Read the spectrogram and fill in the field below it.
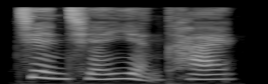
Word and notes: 见钱眼开: jiàn qián yǎn kāi

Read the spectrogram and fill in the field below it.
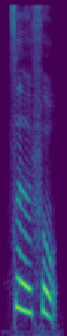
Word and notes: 自负: zì fù

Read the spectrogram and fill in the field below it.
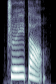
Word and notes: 追悼: zhuī dào

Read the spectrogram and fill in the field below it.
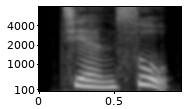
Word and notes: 减速: jiǎn sù

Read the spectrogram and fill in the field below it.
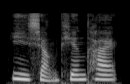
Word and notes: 异想天开: yì xiǎng tiān kāi

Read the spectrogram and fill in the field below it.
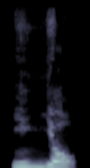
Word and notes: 引诱: yǐn yòu

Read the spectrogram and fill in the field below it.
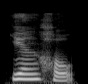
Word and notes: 咽喉: yān hóu

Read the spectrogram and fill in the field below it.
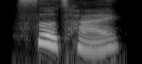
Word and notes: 色彩: sè cǎi

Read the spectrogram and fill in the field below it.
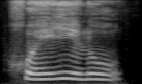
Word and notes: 回忆录: huí yì lù

